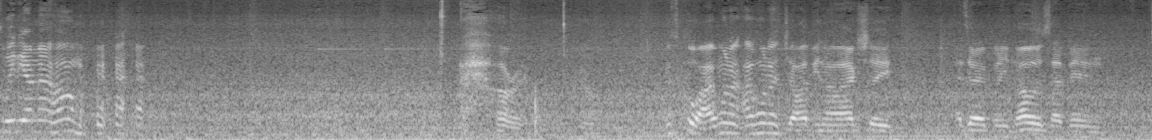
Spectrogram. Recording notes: Just guys drinking a nice glass of whiskey and enjoying a cigar outside telling stories. Sorry about the background noise.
